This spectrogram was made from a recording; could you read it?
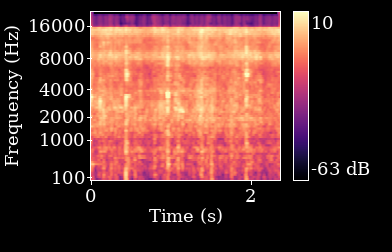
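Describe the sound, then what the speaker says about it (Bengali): Jujube fruits (kul) being stirred in a pan over a lowered gas flame for a sour chutney, giving steady scraping with soft sizzling and a few sharp utensil knocks about every half second. "এবার একটু কুলগুলো নেড়ে দেব।"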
